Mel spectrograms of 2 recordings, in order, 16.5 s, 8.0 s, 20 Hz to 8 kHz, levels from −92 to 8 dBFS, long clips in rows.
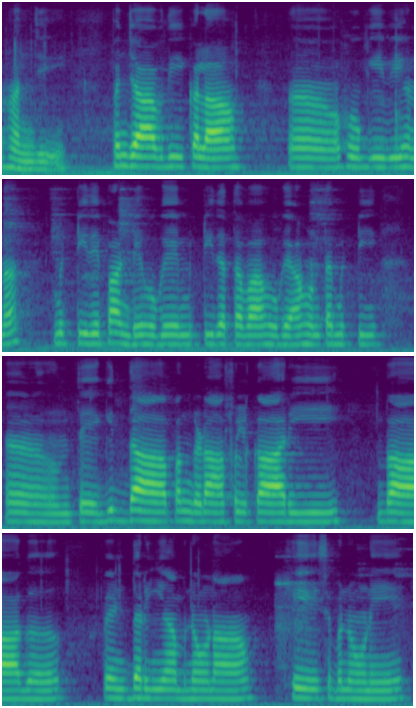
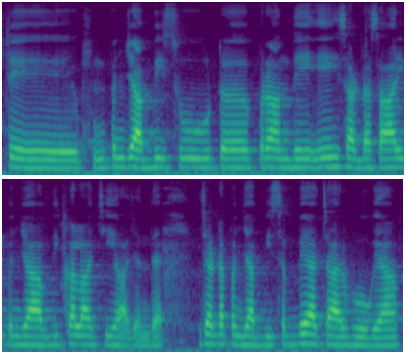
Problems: constant background noise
